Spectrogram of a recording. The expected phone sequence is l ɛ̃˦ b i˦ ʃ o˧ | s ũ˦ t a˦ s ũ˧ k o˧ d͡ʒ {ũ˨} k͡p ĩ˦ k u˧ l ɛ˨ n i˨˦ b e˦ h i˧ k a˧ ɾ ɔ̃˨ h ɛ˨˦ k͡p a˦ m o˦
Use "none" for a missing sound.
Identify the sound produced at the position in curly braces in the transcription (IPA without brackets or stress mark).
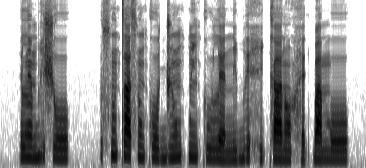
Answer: ũ˦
